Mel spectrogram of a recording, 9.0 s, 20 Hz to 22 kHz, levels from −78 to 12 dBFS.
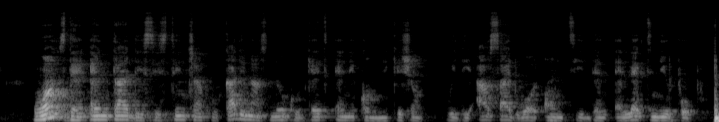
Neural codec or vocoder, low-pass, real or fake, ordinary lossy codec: none; 14.4 kHz; real; none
